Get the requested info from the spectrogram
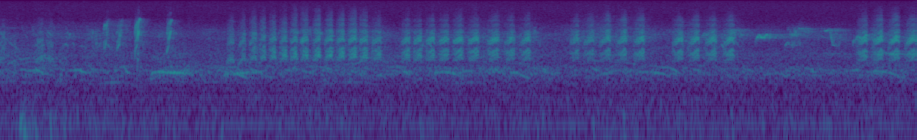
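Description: Great spotted woodpecker giving bursts of sharp, high ticking notes, run together into fast chattering series about ten a second, with faint birdsong behind.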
